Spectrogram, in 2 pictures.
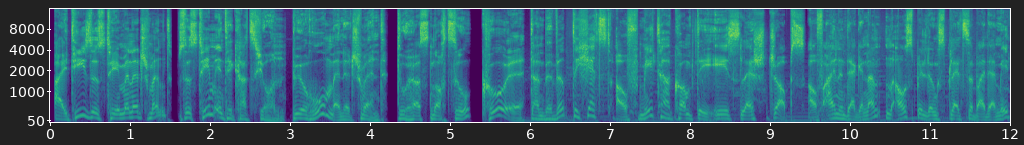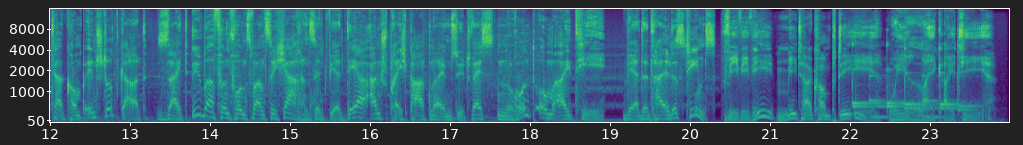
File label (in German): Recruiting Spot Azubis Sommer, Radiospot; Metacomp; 107.7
